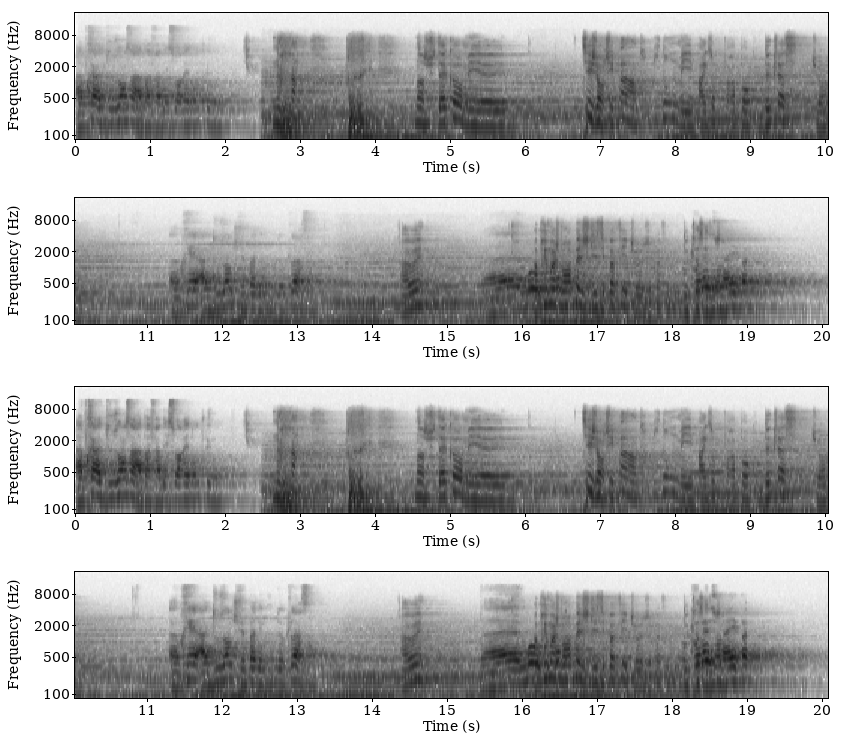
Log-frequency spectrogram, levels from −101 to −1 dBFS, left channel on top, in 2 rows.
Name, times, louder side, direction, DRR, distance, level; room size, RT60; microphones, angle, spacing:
voice 1, 0.0-2.0 11.3-13.2 15.4-16.4 18.2-19.0, right 3 dB, 55° right, 12 dB, 0.5 m, -22 dB
sound 1, 2.5-18.2, equal, 55° left, 1.5 m, -28 dB
voice 2, 2.6-5.8 6.8-10.0 14.4-14.7 16.2-18.7, equal, 5° left, 8 dB, 0.4 m, -25 dB
11.5 x 11.5 x 6.4 m, 2.5 s
head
